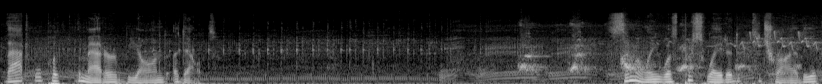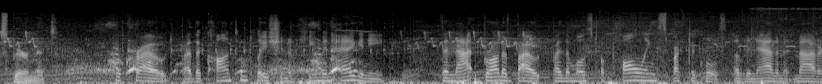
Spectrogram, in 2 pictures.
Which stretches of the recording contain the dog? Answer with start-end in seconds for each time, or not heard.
5.2-11.8.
